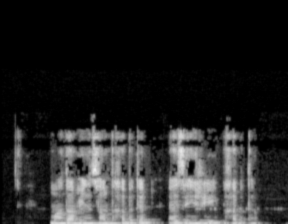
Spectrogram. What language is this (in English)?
Kurdish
